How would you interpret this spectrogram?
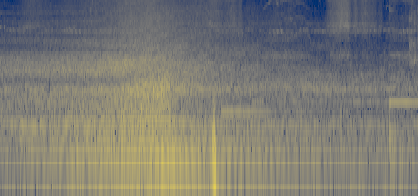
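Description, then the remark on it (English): A car drives by on a road early in the morning, its broad tire-and-engine whoosh swelling to a peak and then fading away. A single sharp thump follows, and no one speaks. “And yes, early in the morning, we still have traffic on this darn road. Everyone zips around here early in the morning.”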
